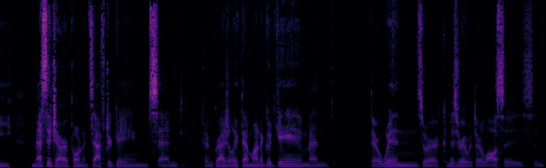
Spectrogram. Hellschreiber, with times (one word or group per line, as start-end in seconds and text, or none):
none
